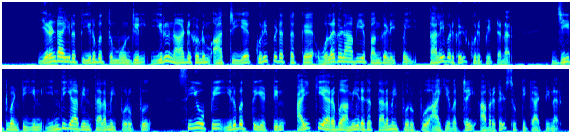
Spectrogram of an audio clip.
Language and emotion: Tamil, neutral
